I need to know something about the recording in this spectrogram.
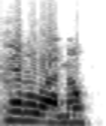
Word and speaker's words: NaNoWriMo: Is it NaNoWriMo? How do you say that for the November? Is that what it is? Yeah, NaNoWriMo.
